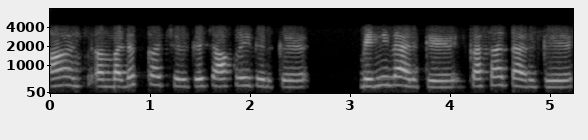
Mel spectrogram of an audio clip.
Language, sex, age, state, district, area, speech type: Tamil, female, 30-45, Tamil Nadu, Ariyalur, rural, conversation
